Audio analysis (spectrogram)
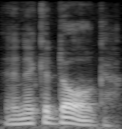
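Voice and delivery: ordinary talk, nothing marked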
